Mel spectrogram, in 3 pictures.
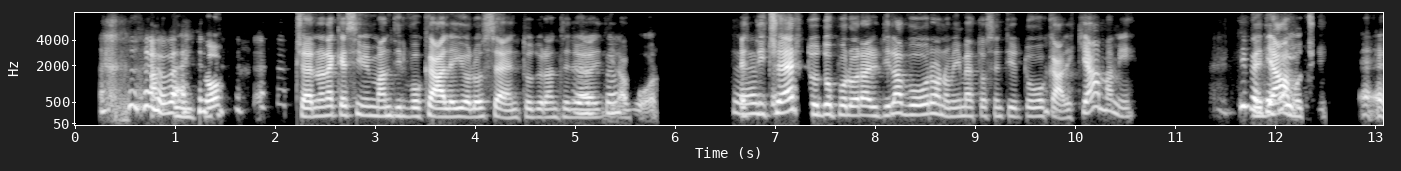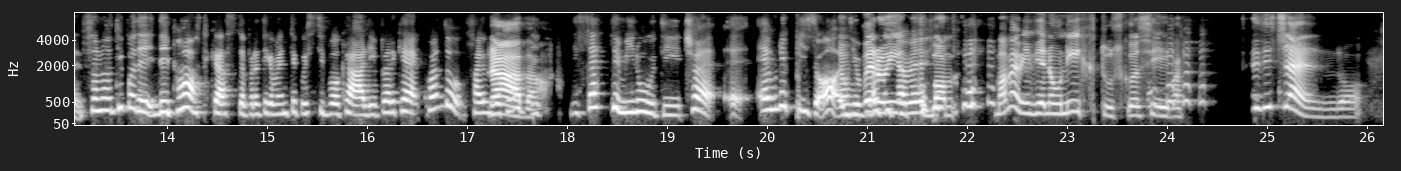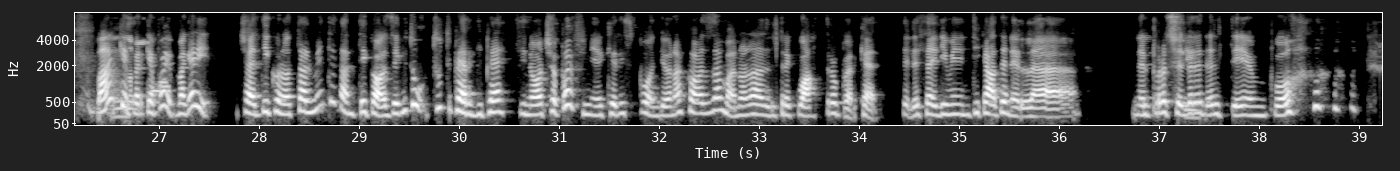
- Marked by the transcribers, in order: chuckle; laughing while speaking: "Eh vabbè"; chuckle; tapping; chuckle; other background noise; laughing while speaking: "praticamente"; chuckle; chuckle
- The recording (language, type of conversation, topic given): Italian, podcast, Quando preferisci inviare un messaggio vocale invece di scrivere un messaggio?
